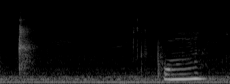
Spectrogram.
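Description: A short, sharp snap as the cap comes off a small glass spice jar, just after the start.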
